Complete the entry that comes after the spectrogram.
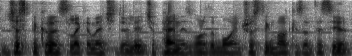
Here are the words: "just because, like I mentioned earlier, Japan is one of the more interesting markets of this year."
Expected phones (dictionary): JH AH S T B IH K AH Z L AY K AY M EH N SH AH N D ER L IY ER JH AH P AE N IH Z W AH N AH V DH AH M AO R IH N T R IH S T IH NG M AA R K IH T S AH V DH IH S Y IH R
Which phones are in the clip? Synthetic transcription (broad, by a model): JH AH S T B IH K AH Z L AY K AY M EH N SH AH N D ER L IY ER JH AH P AE N IH Z W AH N AH V DH AH M AO R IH N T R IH S T IH NG M AA R K IH T S AH V DH IH S Y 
